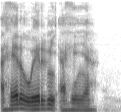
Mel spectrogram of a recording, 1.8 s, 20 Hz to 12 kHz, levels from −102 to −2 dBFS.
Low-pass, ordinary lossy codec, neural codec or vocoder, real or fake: none; none; codec, 24 kHz, 6 kbps, HILCodec; fake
